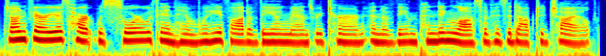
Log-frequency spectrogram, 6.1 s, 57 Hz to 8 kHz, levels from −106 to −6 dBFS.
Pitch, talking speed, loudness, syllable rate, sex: 205 Hz, 240 wpm, -17 LUFS, 5.3 syllables/s, female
